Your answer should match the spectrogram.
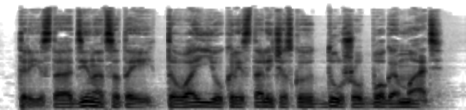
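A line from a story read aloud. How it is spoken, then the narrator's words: Furious bark. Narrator (Russian): Гаркнул я с яростью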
